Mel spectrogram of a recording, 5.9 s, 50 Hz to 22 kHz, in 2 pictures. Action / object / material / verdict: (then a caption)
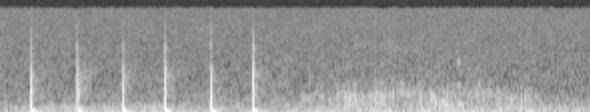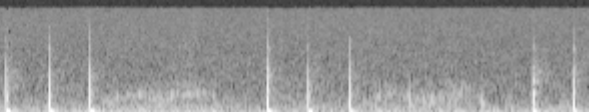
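tap / two small wooden cubes / wood / none. Two small, solid brown wooden cubes are held in the fingers and tapped together close to the microphone, producing 14 sharp, dry clicks with almost no ring. The clicks come in bunches: a quick run of six, then three, then three, then two. A faint soft rustle fills the gaps between them.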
